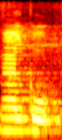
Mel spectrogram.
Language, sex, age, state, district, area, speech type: Kannada, female, 18-30, Karnataka, Mysore, urban, read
